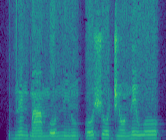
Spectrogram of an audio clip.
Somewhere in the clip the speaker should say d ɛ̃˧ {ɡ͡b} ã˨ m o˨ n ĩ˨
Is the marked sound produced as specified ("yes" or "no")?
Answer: yes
